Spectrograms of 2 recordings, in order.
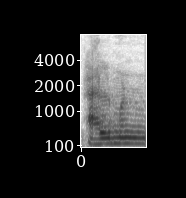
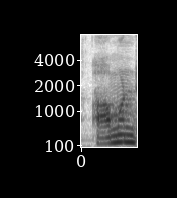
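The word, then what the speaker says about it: almond: तो आपको जब पता चल गया कि ये एलमंड नहीं है, आलमंड नहीं है, आमंड है, तो आप उसको वो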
